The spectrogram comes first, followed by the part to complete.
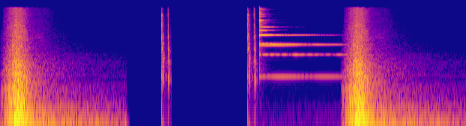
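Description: Edited-in sound effects: a sudden rushing hit that fades over about a second and a half, a brief double tick, then a bell-like ding ringing for about a second, and a second rushing hit that swells and fades near the end.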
